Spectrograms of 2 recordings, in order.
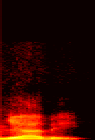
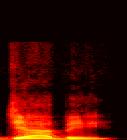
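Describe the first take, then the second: First: "llave" with a palatal LY sound; "llave" starting with a clear LY; Bolivian LL. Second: "llave" said as "yabe"; Peruvian Y. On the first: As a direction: say "llave" as "lyabe". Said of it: "No dicen". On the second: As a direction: start "llave" with a Y sound. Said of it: "Ellos dicen". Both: Shown as a demonstration.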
